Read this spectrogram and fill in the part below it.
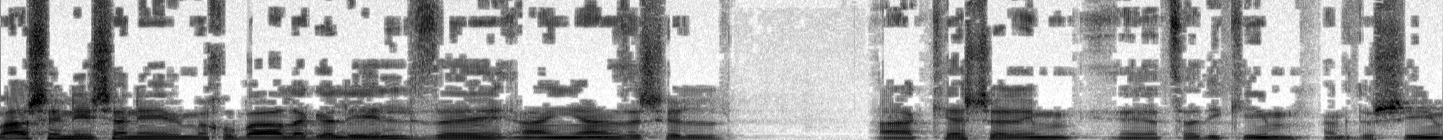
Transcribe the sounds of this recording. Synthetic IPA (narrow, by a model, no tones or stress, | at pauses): vaʁʃeniʃeanimeχubaʁleɡalilzeainjanazeʃel | akʰeʃe̞ʁimat͡sad̪ikʰimhakd̪oʃim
